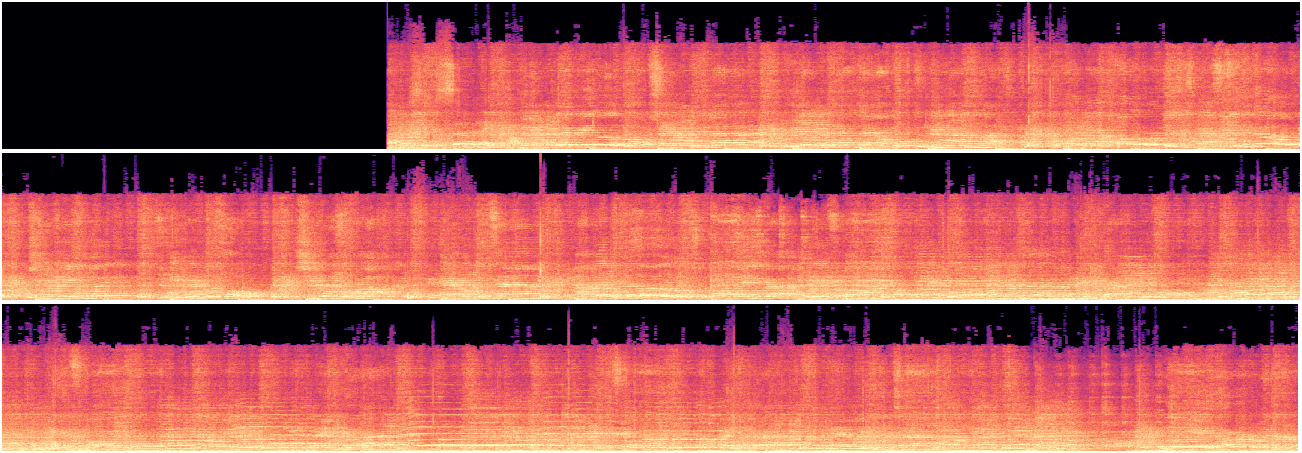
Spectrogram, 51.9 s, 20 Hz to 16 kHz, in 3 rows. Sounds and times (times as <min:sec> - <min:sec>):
Music: 0:05.2 - 0:51.8.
